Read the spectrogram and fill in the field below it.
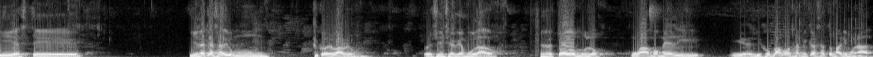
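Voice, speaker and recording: A man with a dark, mellow tone and fairly high pitch, speaking fairly slowly with ordinary pitch variation, very even loudness and long, frequent pauses. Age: 70s. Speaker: university professor interviewed as expert. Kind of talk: interview answers; closing remarks. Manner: hesitant, with fillers and repetitions.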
